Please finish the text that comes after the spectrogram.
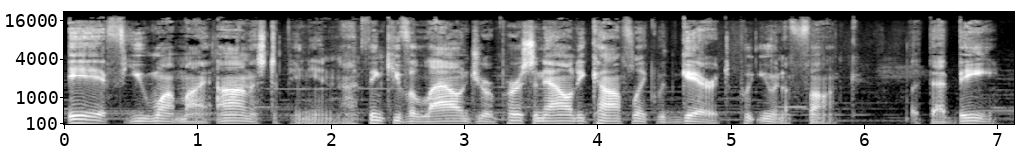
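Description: An actor playing a level-headed, plain-spoken federal agent, direct and matter-of-fact, in an audio drama. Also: male voice, low-pitched, steady tone, moderate pace, creaky, soft background music. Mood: firm, reassuring.

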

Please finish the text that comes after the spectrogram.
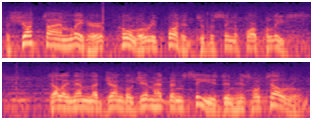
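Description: A man's voice: mid-range voice, lively intonation, fairly quick, music in the background, poor audio. An American man narrating an adventure serial as announcer, in dramatic scripted 1930s style on an old radio recording.

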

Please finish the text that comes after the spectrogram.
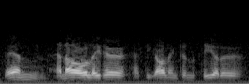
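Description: A man's voice: lowish voice, steady tone, fairly quick, background noise. A man delivering dramatic, declamatory scripted narration in the formal style of 1930s radio crime shows. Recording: tinny old radio recording, music behind.

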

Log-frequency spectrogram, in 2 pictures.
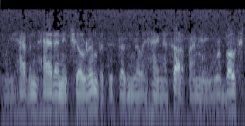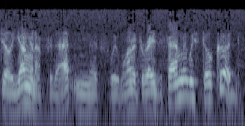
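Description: An actor in a radio drama playing a nervous young married executive troubled by bad dreams, speaking in a halting, earnest way. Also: male voice, deep voice, slight background noise, lightly acted. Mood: self-assured. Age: young adult. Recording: dull band-limited old radio recording.

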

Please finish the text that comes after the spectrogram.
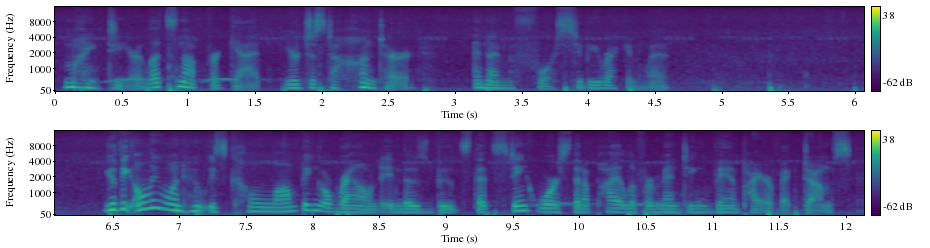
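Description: Snarky, animated vampire woman, played by an actress. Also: low voice, slight background noise. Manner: mocking, sarcastic, theatrical, swearing. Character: snarky, haughty female vampire, flustered by her hunter rival. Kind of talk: roleplay audio drama addressed to the listener.

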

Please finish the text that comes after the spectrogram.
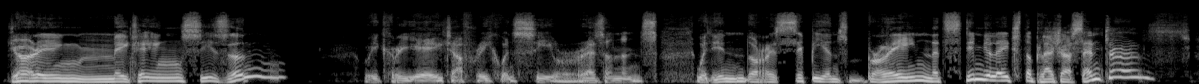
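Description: A man voicing a pompous, self-satisfied male alien high priest in an audiobook, explaining things slowly. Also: huge pitch swings, no echo, clean studio sound. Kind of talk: audiobook character dialogue.

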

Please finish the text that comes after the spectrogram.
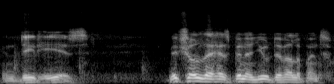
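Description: An actor playing a stern, formal military colonel in a 1950s radio drama, speaking with authority. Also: male voice, fairly low pitch, animated, brisk, natural voice. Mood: formal, urgent. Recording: noisy, muffled old radio recording.

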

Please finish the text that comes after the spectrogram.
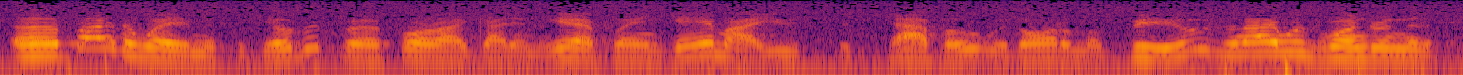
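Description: Hapless blustery american working guy dad, swoopy high voice, old muffled radio. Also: big pitch swings, fairly quick, hardly any pauses, darkish tone, slight background noise. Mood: boastful. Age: middle-aged. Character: blundering, excitable working-class American father, pleading and guilty. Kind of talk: 1940s radio comedy acting.

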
